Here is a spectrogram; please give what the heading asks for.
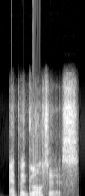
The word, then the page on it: epiglottis: British English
